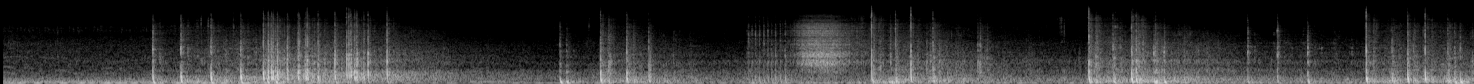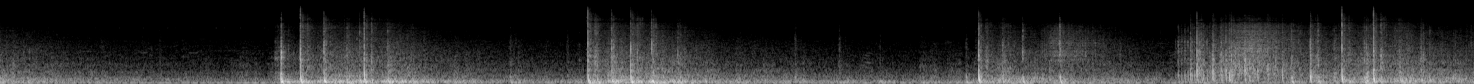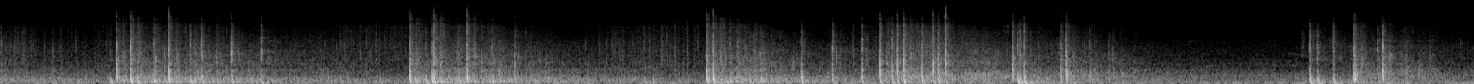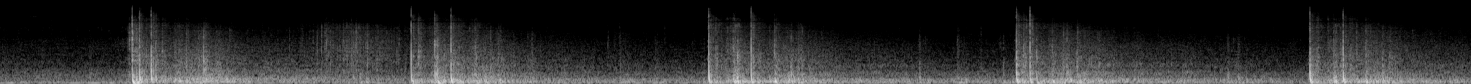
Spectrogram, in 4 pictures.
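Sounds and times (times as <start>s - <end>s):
crackling reports: 7.4s - 13.3s
firework shells bursting: 7.4s - 14.8s.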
